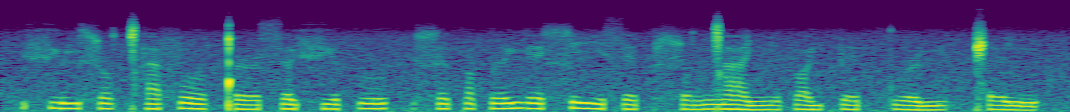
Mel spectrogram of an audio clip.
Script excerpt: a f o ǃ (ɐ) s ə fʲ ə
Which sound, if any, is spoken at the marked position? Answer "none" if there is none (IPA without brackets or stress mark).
ə˞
